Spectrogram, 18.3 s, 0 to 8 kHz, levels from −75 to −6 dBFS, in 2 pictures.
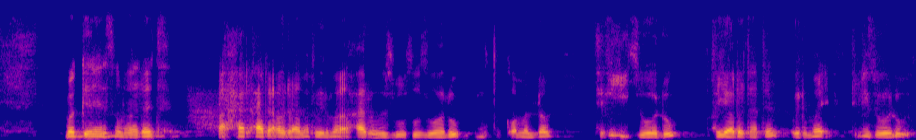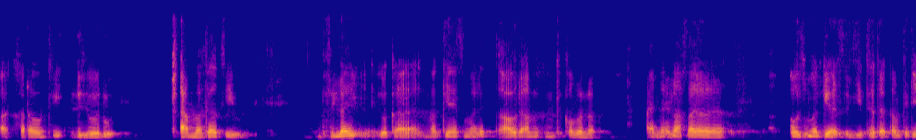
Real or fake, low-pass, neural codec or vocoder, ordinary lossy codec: fake; 7.2 kHz; codec, 16 kHz in and 24 kHz out, 1.1 kbps, FireRedTTS-2 codec; Opus, 32 kbps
